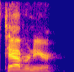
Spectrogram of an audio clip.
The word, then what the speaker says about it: Tavernier: Or do you want like a Tavernier in as maybe your number one midfielder kind of a thing? – Is it Tavernier or Tavernier? – It's Tavernier.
